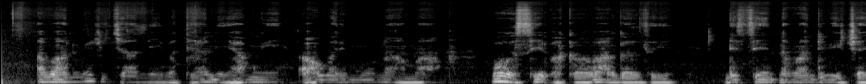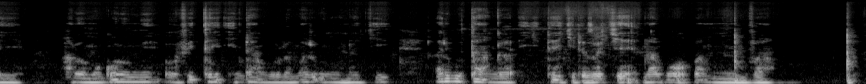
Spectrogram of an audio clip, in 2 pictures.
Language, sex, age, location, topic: Kinyarwanda, female, 25-35, Nyagatare, government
